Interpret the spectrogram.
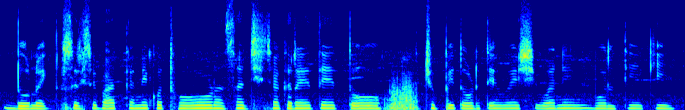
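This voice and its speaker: Woman storyteller, chatty and loose, flat delivery, muffled home mic with faint crying. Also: medium pitch, unhurried, background noise. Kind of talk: casual spoken storytelling.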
